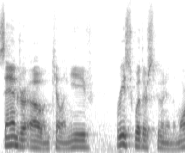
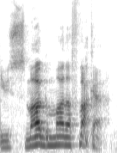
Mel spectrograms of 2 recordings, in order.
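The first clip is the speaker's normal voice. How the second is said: put-on, shouted line reading; 4 semitones higher, 5 dB louder than usual. Recalling a favorite line reading of the season, retelling John Turturro's yell. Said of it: "he yells at Milchick".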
